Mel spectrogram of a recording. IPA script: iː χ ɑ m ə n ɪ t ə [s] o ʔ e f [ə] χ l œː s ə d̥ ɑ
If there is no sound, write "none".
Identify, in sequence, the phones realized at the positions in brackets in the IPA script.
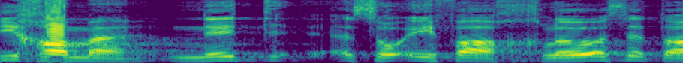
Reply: s, ɑ

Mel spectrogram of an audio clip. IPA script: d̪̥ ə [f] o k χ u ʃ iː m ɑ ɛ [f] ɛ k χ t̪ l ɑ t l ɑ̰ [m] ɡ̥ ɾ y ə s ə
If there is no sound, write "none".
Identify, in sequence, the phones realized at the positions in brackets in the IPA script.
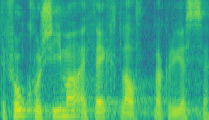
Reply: f, f, none

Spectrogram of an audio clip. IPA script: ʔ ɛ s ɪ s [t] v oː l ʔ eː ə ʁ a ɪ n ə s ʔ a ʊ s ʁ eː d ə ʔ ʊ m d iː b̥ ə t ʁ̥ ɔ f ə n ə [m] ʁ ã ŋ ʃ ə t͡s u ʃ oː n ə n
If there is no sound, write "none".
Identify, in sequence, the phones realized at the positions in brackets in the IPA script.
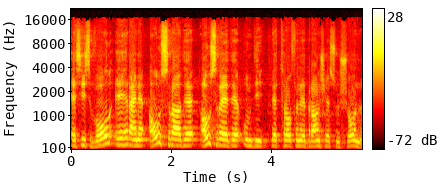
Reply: t, b

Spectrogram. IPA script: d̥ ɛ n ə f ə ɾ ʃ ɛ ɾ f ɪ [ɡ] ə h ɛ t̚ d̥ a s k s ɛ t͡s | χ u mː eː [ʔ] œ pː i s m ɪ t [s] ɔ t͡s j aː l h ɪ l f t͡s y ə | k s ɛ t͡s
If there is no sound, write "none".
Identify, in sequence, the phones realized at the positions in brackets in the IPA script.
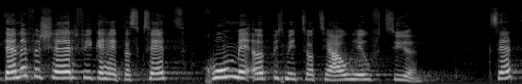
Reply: ɡ, ʔ, s

